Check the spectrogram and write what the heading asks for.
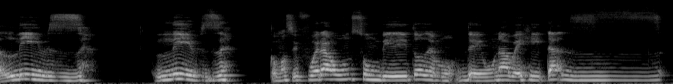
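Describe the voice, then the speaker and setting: In a mellow, mid-range voice, a woman coaches a student on English pronunciation online. She models every word by repeating it slowly and patiently, talking straight to the student and prompting repetition.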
